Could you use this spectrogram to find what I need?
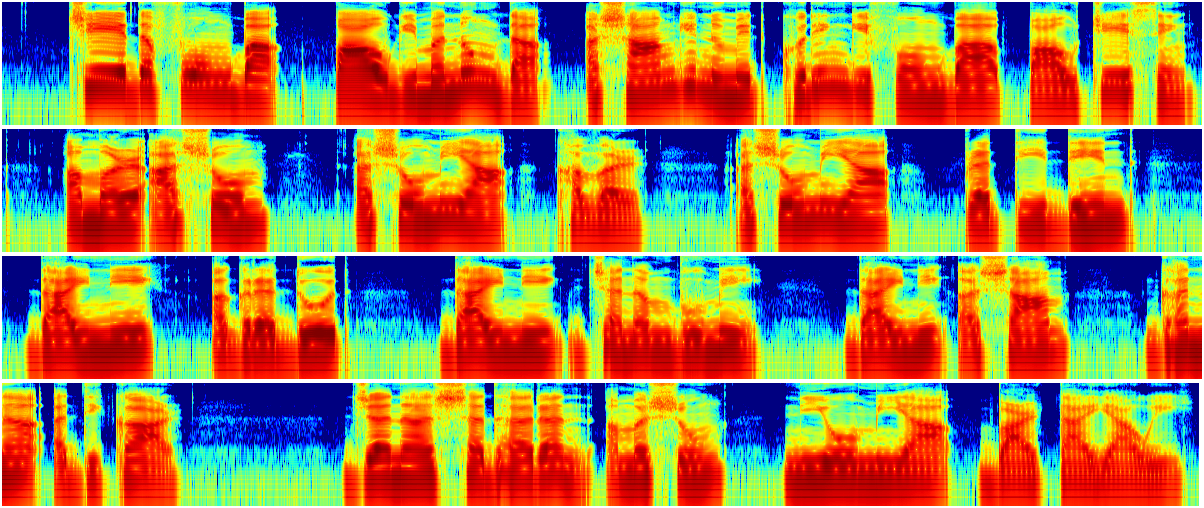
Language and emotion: Manipuri, neutral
